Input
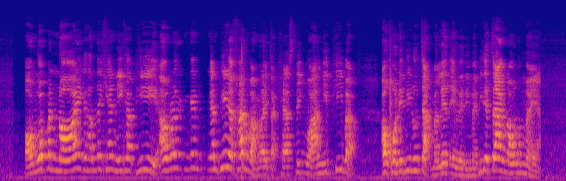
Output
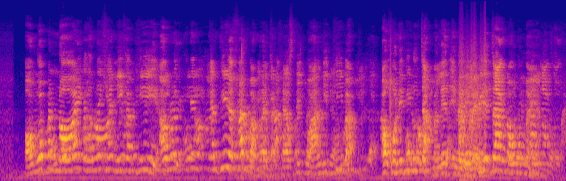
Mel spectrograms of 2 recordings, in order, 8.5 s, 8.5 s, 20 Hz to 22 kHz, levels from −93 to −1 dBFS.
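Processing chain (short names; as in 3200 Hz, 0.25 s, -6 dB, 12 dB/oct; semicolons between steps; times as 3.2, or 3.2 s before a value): delay with a stepping band-pass 0.176 s, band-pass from 180 Hz, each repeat 1.4 oct, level -1.5 dB; 6.88–7.29 overdrive pedal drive 26 dB, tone 2800 Hz, clips at -19 dBFS; gain +7.5 dB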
